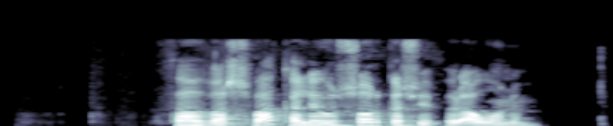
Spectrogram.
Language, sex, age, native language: Icelandic, female, 40-49, Icelandic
